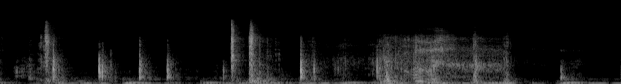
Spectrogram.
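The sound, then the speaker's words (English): A door being opened and shut, with a rapid series of solid thunks and clunks and a stretch of scraping, rattling movement in between, with no one talking. “Get the door, will you?”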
